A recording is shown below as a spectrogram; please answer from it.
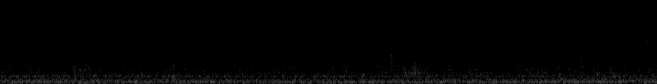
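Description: Faint scratching of writing, many short strokes in quick irregular succession, over quiet room tone.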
